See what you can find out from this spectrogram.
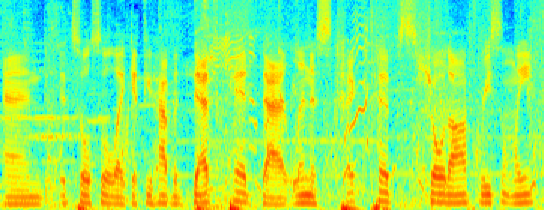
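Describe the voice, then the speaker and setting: A man's voice: on the low side, fairly even intonation, moderate pace. Casual man streaming, music behind him. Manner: opinionated, informal, exasperated ranting. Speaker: game livestreamer. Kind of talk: casual rambling stream chat about games. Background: background music.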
